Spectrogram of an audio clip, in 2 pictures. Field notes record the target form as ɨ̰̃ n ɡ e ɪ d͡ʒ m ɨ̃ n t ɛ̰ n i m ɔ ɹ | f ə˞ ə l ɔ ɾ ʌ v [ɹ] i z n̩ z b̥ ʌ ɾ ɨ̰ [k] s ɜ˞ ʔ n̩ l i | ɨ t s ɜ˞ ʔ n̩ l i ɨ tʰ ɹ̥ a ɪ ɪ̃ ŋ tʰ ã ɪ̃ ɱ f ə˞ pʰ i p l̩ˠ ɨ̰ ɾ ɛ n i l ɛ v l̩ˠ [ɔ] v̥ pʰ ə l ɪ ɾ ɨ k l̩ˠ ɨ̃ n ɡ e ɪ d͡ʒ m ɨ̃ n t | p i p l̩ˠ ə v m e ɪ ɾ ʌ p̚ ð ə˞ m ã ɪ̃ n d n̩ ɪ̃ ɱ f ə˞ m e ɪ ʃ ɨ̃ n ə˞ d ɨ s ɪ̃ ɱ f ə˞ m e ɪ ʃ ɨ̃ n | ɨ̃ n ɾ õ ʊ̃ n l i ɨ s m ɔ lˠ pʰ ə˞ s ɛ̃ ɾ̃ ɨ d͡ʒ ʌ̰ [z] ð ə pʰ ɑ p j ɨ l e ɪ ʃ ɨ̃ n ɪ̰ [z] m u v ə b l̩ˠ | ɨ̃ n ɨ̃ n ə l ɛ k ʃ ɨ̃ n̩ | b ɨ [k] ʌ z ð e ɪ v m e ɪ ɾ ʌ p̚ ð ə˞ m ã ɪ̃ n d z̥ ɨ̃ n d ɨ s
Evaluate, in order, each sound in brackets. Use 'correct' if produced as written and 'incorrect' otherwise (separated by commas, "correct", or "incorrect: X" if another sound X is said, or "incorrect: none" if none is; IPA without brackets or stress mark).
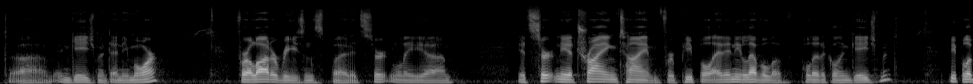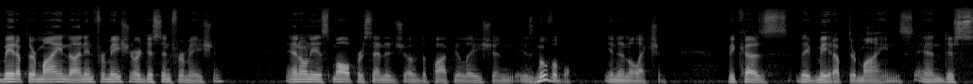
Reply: correct, incorrect: t, incorrect: ʌ, incorrect: v, correct, incorrect: kʰ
